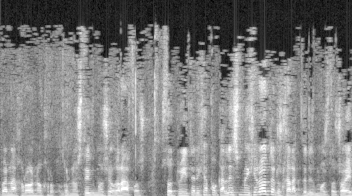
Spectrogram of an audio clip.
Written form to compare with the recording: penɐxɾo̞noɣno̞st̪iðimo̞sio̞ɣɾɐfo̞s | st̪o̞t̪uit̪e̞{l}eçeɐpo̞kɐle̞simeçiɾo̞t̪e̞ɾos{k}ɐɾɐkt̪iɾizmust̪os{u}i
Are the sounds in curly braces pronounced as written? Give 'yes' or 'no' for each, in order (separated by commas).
no, no, no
